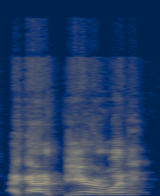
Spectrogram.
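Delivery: high-pitched, giddy boasting; mock glee. Recapper as man delighted by his regrown hand, mock gleeful. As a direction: revel in it, voice way up.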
